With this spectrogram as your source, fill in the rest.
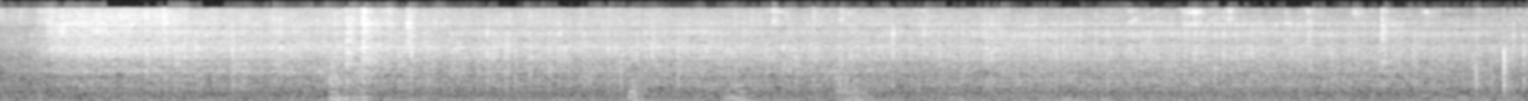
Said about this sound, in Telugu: మునగాకు అది వేసేసుకోవాలి బాండట్లో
